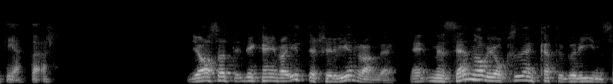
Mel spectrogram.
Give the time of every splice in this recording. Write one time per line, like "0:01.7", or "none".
0:04.0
